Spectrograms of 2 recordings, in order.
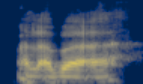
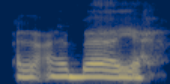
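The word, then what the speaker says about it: العباءة: Al-abaya. Al-aba'ah gitu. Oh, al-aba'ah. Tapi kok bacanya al-abaya ya? Memang orang Saudi itu pengucapan sehari-harinya banyak mengganti hamzah ke iya.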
